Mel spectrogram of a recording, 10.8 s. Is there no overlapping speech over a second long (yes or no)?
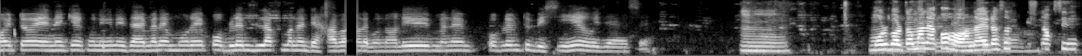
no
